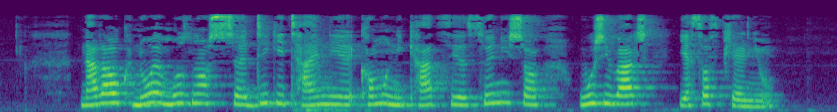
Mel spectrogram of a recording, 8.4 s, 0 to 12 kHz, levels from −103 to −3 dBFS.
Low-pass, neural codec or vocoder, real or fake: 7.2 kHz; none; real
